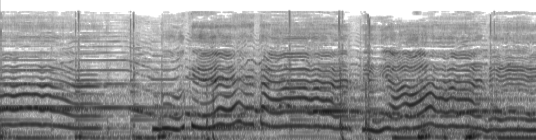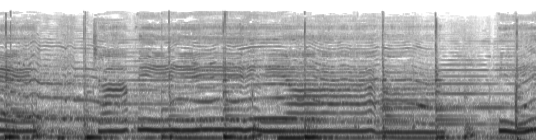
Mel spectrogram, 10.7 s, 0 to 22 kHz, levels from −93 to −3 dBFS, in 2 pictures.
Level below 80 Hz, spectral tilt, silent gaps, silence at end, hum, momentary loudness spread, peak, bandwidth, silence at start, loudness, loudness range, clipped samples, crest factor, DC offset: -30 dBFS; -5.5 dB/octave; none; 0 s; none; 7 LU; -2 dBFS; 15.5 kHz; 0 s; -19 LUFS; 2 LU; under 0.1%; 16 dB; under 0.1%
